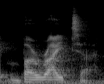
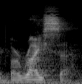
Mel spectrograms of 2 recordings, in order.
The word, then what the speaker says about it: baraita: And in the Gemara, it says that the sages bring down a teaching known as a baraita, or a baraisa, if you're pronouncing it in the Ashkenaz style.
